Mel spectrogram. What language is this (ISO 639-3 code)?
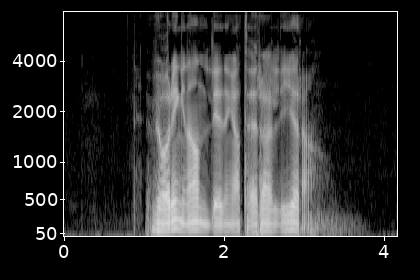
swe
